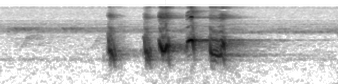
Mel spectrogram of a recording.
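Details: A caged Red-whiskered bulbul, long out of the forest, sings against bold wild birds: a single brisk phrase of five quick whistled notes, rising to a high clear note before dropping.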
